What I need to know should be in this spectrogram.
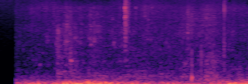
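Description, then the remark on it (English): A work boat engine rumbles steadily and loudly, a deep continuous drone with wind buffeting and faint water splashes, and no voices, on a trip to a wild kelp bed near Ketchikan. “shuts off the engine of his work boat as he approaches his go-to wild kelp bed.”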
